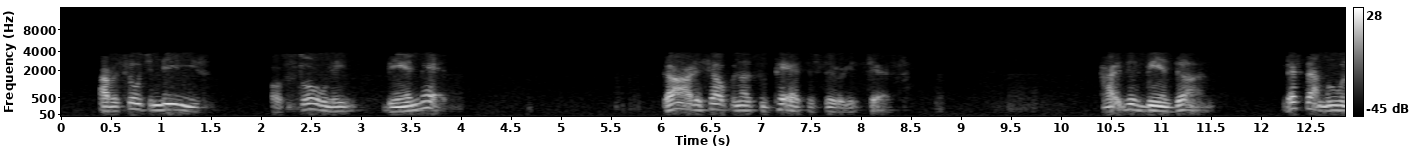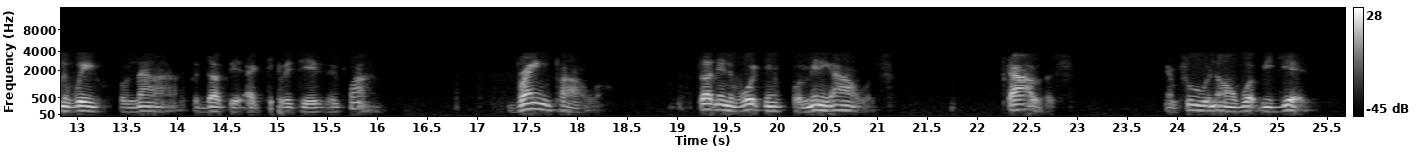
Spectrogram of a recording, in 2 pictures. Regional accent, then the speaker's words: New Orleans, Louisiana, United States; now in Tampa, United States; from New Orleans, Louisiana. I'm from Tampa, Florida now.

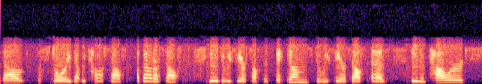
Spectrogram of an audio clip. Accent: Nova Scotia, Canada; also born or lived in Florida; now in Arizona, United States; I'm originally from Nova Scotia, Canada, and I lived in Florida also for 14 years.

